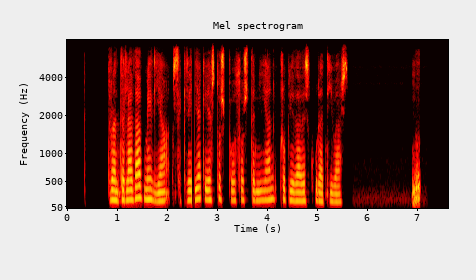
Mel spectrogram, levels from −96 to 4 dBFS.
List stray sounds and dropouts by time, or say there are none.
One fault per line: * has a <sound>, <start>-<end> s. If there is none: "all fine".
* has a dropout, 2.5-2.6 s
* has a laugh, 6.9-7.1 s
